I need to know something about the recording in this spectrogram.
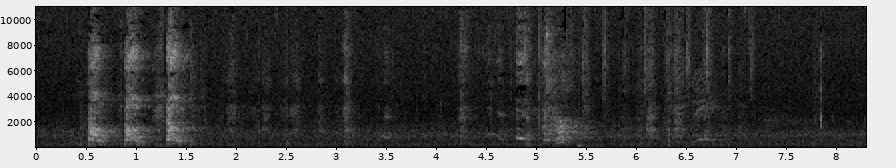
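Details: Pet Chow Chow barking at a neighbouring dog: three loud, rough barks in quick succession open the clip, followed by a string of softer, scattered barks and yips over the remaining seconds.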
